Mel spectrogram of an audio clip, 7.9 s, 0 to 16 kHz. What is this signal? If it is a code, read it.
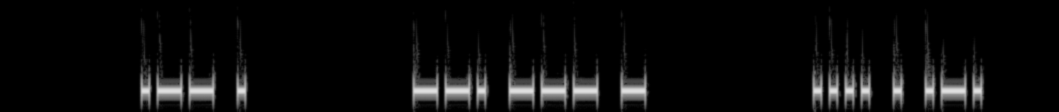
Morse code, heard as a keyed tone, about 20 wpm, 700 Hz. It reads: WE GOT HER
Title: 3x Word-Spacing - Sentences from Top 400 Words - 20wpm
